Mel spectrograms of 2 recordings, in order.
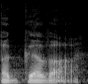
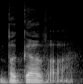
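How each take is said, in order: The two takes are said the same way.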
